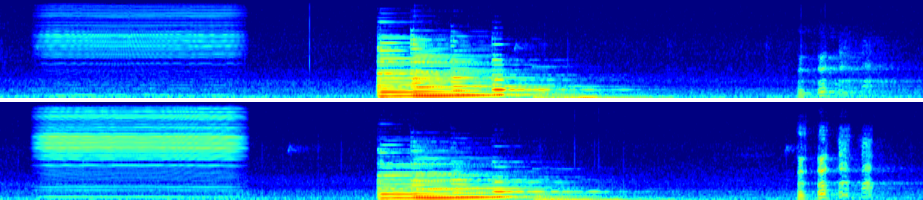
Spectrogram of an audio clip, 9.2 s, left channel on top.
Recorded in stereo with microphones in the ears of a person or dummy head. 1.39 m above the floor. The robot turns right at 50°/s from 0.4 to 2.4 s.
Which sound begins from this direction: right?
Laughter, at 8.0 s.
